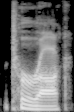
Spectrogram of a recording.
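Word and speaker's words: Turek: The science thing for me, one of my favorites is Frank Tur Tur Rock, that's how he pronounces his name, but he talks about how the axis of the Earth is at a very specific thing.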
